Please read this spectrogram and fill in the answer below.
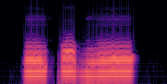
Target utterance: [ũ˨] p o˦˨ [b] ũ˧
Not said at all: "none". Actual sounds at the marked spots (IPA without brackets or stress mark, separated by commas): ũ˨, b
